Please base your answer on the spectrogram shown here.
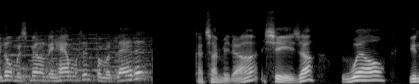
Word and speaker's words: Atlanta: 네, 애틀란타인데 Atlanta 이렇게 발음하고 있습니다. NT 발음 보이시죠? 그래서 NT의 T 발음이 빠지면서 Atlanta 이렇게 발음이 되는 겁니다.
